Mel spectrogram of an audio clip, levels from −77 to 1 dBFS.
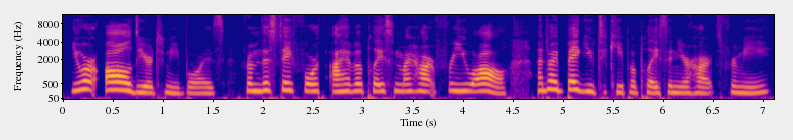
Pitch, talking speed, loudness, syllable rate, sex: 230 Hz, 285 wpm, -19 LUFS, 5.8 syllables/s, female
